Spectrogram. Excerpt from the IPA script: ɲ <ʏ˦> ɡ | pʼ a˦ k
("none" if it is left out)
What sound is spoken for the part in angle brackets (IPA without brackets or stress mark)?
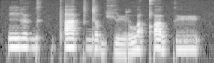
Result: ʏ˦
